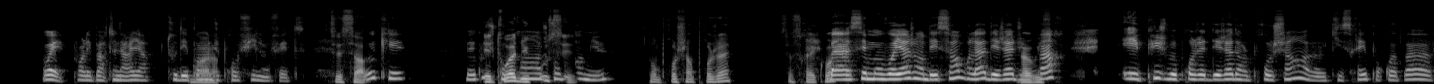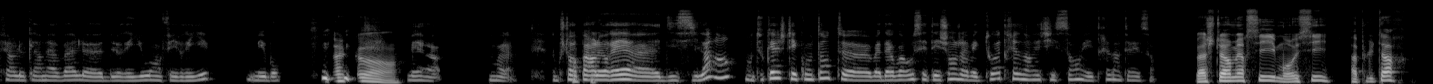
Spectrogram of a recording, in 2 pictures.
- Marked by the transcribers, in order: chuckle
- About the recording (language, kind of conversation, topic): French, unstructured, Comment te sens-tu lorsque tu économises pour un projet ?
